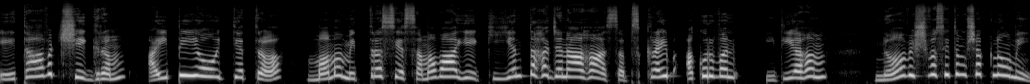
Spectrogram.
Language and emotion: Sanskrit, surprised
